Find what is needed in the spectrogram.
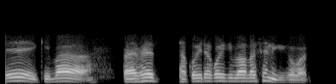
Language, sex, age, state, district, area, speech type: Assamese, male, 18-30, Assam, Dibrugarh, urban, conversation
